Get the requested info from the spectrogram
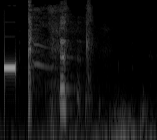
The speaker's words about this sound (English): One beep means yes. Two beeps mean no.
